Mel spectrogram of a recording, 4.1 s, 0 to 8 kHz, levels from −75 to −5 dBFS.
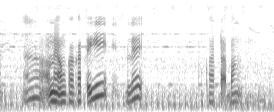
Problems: constant background noise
